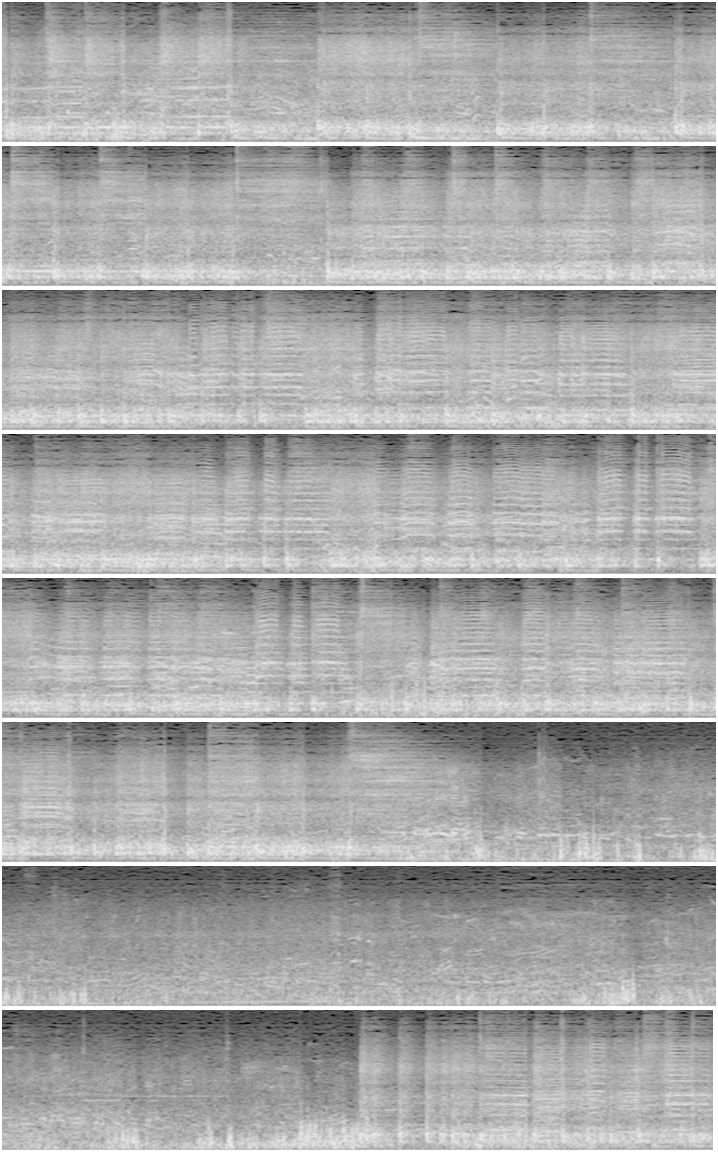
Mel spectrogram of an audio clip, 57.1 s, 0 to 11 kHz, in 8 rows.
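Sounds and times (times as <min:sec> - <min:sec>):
trumpets and saxophone melody: 0:00.0 - 0:40.1, 0:53.6 - 0:57.0
marching drums: 0:00.0 - 0:40.9, 0:52.8 - 0:57.0.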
